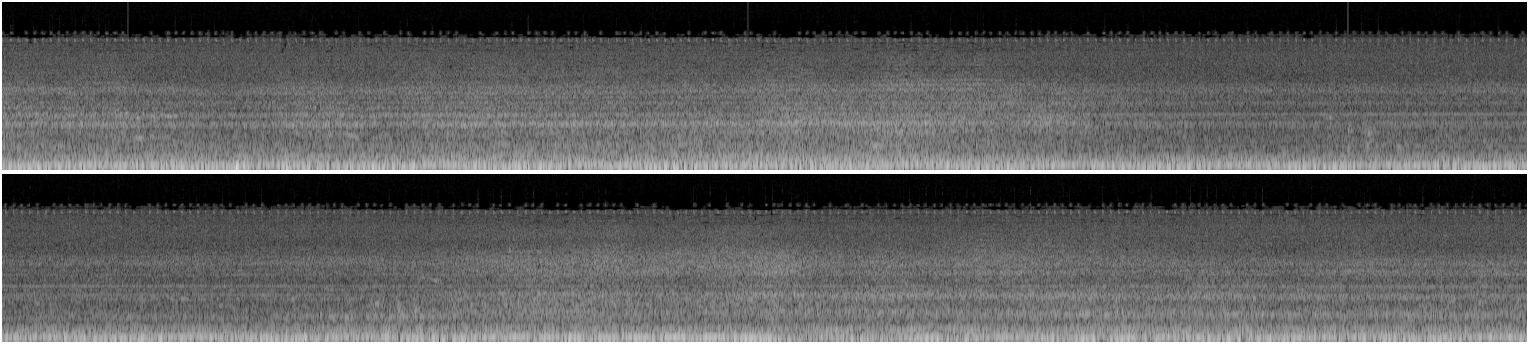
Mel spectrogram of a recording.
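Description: Ambient drone music: a dense, steady low rumble with several sustained tones held above it, shifting only slowly. The low end thins a little past two thirds of the way through.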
